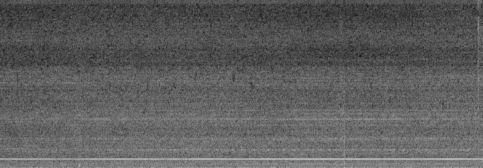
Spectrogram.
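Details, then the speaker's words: Pool heater with a no-heat fault, start of the heating sequence after checking the wiring: the inducer motor kicks on with a steady whirring hum and a clean, constant high tone, no rubbing or rattle; normal before the igniter glows. "Now you can hear the inducer motor kicked on, so that's that whirling sound that you're hearing right now."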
